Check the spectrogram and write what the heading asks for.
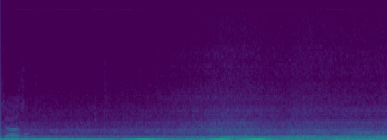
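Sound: car engine revving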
